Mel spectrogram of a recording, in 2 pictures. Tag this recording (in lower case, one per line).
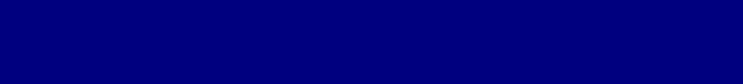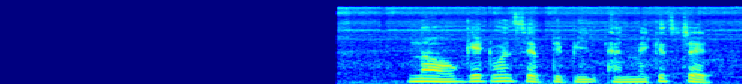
speech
